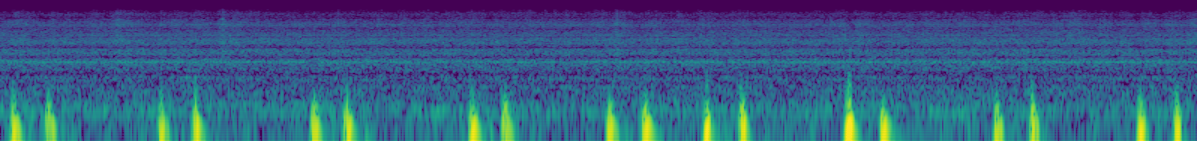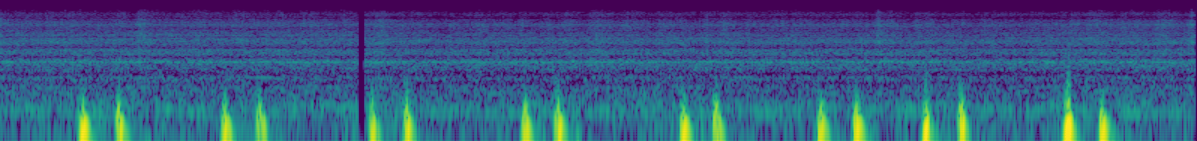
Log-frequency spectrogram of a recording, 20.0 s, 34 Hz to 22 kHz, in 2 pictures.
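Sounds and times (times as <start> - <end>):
heartbeat thumping: 0.0 - 0.6, 1.3 - 1.8, 2.6 - 3.1, 3.9 - 4.4, 5.0 - 6.3, 7.0 - 7.5, 8.3 - 8.7, 9.5 - 9.9, 10.6 - 11.2, 11.8 - 12.3, 13.0 - 13.5, 14.3 - 14.8, 15.6 - 16.1, 16.8 - 18.1, 18.8 - 19.3
faint background hiss and hum: 0.0 - 19.9.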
